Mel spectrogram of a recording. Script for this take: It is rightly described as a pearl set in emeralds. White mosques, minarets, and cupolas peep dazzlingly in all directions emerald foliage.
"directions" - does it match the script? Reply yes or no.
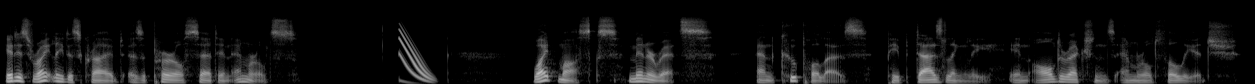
yes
